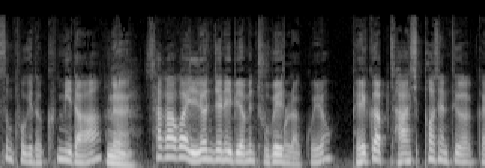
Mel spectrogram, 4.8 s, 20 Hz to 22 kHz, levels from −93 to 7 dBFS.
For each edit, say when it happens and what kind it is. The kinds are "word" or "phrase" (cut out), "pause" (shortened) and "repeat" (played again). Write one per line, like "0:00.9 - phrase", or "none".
0:02.8 - word
0:03.9 - word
